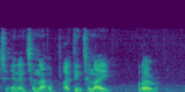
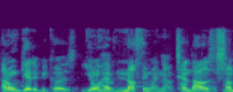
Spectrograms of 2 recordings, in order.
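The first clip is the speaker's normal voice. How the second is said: usual speaking voice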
